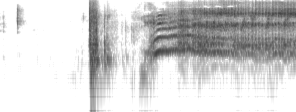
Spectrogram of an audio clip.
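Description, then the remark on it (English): A sharp crack, then a person who has just taken a drink of water lets out a loud, high, strained squeal that rises sharply and holds steady for over a second, like a weird dolphin sound. “Yeah, that was and it was kind of like a weird dolphin sound.”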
